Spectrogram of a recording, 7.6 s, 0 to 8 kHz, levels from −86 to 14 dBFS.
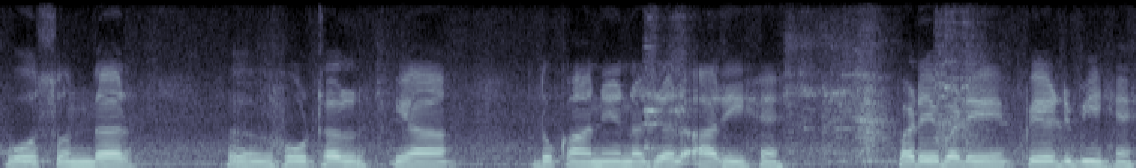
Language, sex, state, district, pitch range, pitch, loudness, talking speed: Hindi, female, Haryana, Jhajjar, 185-195 Hz, 190 Hz, -13 LUFS, 120 wpm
